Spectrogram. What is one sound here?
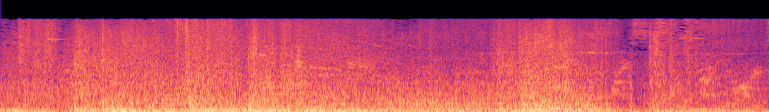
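Heavy metal robots clash and thud in a fight.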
